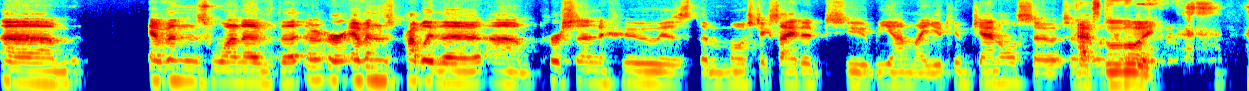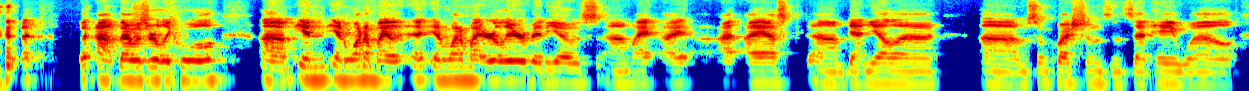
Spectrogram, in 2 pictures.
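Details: Adult man with self-reported cluttering involving repetitions, interjections, revisions and telescoping, especially when talking fast: cluttering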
